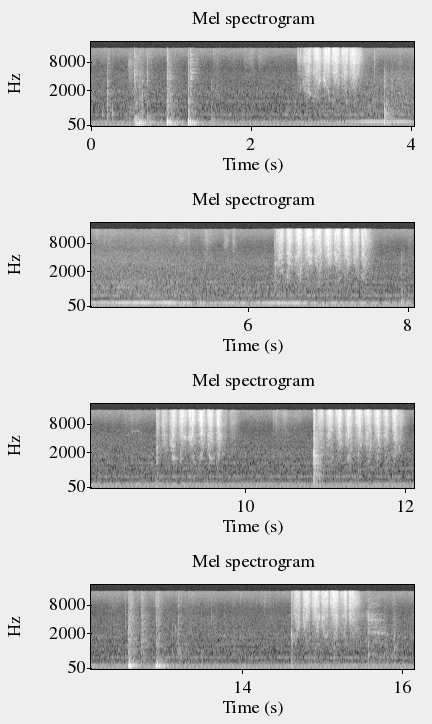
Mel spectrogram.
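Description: Hands rolling small pieces of potato dough against a flour-dusted wooden pastry board to shape nudli: a dry rubbing in spells of about a second, several times over. A few sharp knocks on the board break in near the start and again about two-thirds of the way through.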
